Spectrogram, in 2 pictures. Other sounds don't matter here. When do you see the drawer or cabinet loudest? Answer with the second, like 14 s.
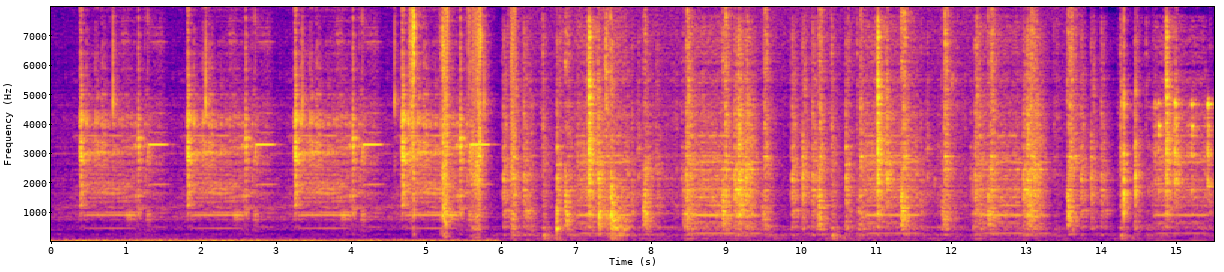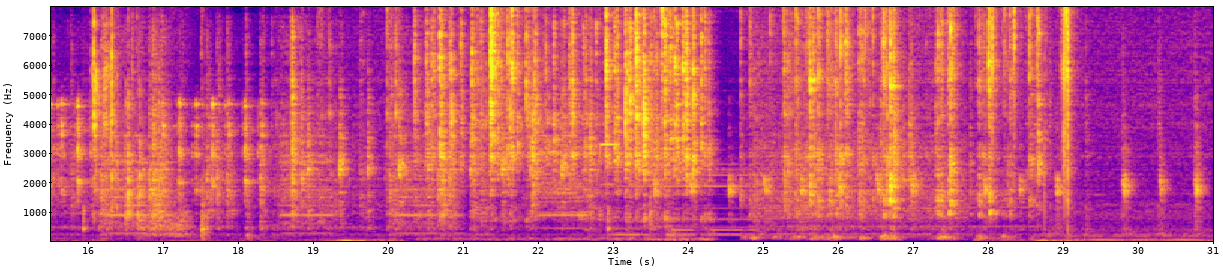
7 s.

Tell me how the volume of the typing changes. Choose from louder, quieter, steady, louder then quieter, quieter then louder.
louder.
